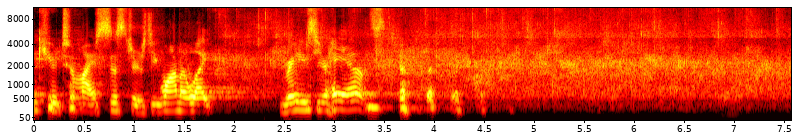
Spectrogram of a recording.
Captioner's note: laughs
